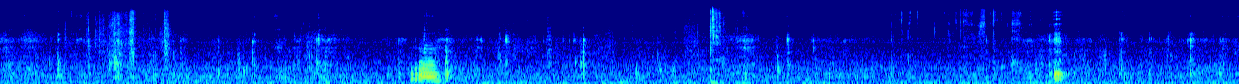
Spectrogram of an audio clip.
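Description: Faint chewing and small mouth clicks from someone eating French fries and a BLT sandwich, with a short hummed sound about three seconds in.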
